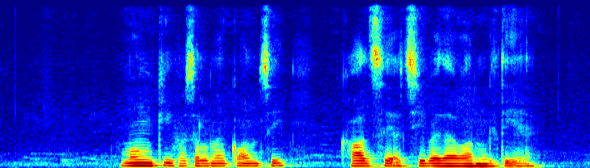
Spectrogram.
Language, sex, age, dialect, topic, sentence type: Hindi, male, 31-35, Marwari Dhudhari, agriculture, question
